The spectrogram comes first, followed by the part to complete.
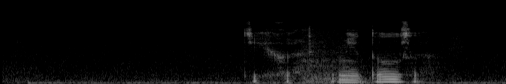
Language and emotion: Russian, sad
